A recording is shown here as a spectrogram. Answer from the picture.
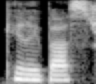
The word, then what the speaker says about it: Kiribati: Also da ähm, in dem äh, Raum haben wir, äh, sind wir auf viele Atolle getroffen und vor allen Dingen auch in Kiribati schreibt man's, Kiribati spricht man das.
